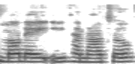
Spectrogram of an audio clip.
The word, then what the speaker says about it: Monet Iheanacho: would like to say uh my name is mon ehan for those of you who have not met me or are confused how to pronounce the last name um welcome to the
